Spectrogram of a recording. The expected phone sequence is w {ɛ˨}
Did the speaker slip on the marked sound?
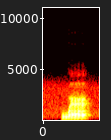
no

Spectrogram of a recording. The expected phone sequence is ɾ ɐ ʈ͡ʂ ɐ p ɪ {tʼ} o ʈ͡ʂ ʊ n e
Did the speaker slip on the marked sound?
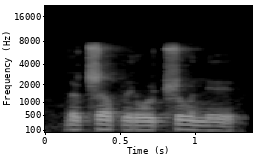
yes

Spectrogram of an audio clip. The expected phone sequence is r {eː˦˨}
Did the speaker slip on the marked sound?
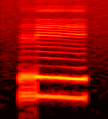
yes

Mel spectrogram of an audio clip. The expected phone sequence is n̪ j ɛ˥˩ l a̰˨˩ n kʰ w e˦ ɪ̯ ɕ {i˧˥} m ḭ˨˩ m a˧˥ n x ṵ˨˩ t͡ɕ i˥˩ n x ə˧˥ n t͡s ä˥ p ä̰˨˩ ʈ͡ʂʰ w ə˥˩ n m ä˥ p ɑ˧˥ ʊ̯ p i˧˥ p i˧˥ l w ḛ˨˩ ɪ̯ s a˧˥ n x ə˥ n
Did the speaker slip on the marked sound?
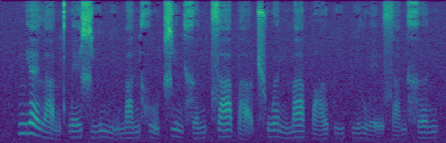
no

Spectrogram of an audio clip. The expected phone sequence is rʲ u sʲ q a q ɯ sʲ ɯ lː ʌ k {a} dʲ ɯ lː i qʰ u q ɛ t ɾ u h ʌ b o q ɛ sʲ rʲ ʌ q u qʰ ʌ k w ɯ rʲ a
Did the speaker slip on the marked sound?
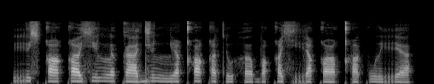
no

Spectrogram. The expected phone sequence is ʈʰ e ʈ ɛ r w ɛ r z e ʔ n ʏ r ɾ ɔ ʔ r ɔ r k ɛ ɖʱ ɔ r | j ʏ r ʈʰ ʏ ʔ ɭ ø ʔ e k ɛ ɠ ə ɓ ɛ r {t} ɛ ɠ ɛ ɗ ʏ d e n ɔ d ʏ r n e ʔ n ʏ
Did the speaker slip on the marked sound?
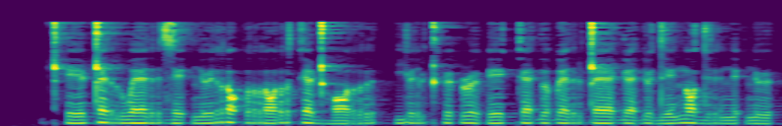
yes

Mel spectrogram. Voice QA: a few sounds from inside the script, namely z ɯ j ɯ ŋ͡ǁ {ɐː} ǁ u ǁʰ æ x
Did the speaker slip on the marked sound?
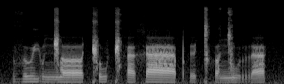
no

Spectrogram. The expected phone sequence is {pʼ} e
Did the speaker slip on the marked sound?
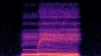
yes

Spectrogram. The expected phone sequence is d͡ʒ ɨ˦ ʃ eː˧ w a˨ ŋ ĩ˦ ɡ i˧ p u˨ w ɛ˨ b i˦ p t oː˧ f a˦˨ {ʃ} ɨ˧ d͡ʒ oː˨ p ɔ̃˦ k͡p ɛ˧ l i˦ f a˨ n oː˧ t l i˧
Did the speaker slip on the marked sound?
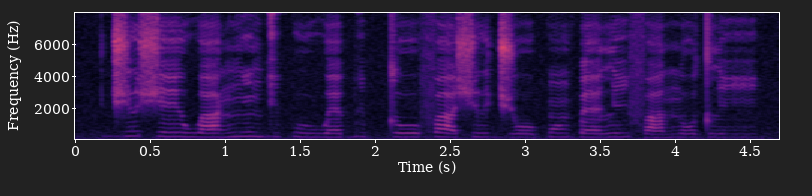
no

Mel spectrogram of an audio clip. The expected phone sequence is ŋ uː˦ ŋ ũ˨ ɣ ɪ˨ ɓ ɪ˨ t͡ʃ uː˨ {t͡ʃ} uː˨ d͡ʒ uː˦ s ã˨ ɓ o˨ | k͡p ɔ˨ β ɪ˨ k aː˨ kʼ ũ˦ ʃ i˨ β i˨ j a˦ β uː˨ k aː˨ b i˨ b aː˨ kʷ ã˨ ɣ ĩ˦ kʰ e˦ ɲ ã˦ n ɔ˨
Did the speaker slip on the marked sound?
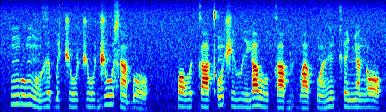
no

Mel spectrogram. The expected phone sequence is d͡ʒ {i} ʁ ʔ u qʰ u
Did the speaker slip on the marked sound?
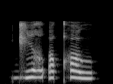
no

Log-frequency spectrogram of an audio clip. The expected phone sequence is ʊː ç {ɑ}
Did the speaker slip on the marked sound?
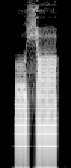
no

